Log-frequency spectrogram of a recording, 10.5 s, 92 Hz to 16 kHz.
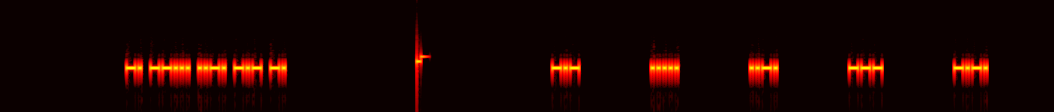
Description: Morse code, heard as a keyed tone, about 40 wpm, spaced as for 17 wpm, 700 Hz. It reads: N7FKN K5FOC
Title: USA Call Signs - 5 Characters - 8x Character Spacing - 40wpm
